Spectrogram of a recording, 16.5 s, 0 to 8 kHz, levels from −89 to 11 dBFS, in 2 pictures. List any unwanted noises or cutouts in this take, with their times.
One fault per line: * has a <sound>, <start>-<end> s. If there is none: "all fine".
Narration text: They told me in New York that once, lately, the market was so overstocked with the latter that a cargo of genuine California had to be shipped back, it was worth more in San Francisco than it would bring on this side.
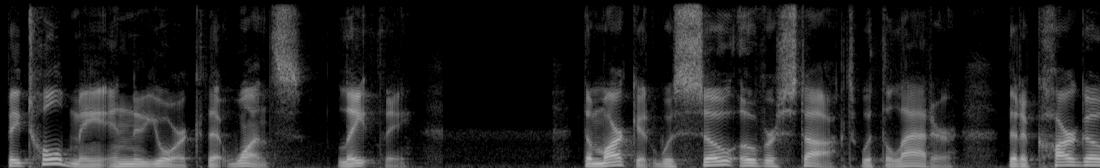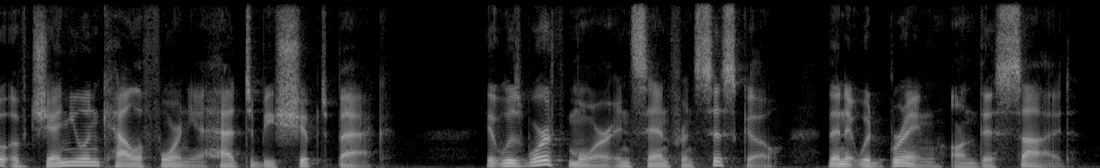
all fine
